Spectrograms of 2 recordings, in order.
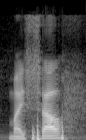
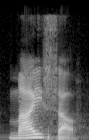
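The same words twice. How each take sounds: First: The stress is on the second syllable. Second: The stress is on the first syllable. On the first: The speaker calls it right. "It should be myself" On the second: The speaker calls it wrong. "It's not myself or himself. No, that's wrong"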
